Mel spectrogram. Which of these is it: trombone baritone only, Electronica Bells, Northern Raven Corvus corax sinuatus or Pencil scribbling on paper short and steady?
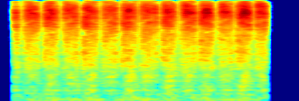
Pencil scribbling on paper short and steady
